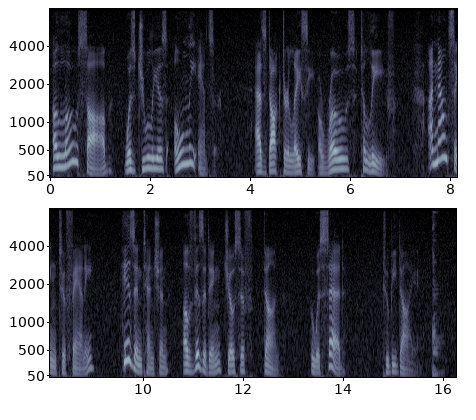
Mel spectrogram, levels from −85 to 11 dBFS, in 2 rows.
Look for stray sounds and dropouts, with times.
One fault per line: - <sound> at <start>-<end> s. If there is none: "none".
- thud at 15.8-16.1 s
